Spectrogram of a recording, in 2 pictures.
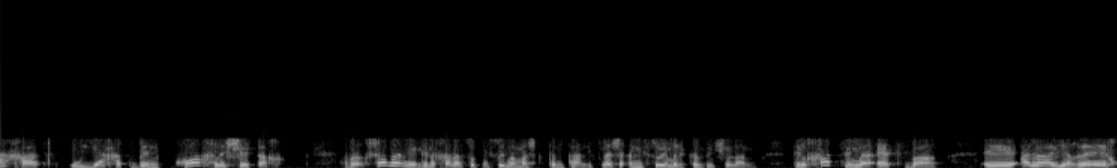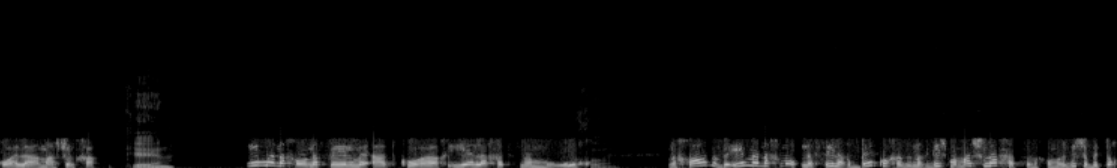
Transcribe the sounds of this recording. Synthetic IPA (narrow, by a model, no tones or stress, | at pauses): laχat͡s | ujaχasbe̞nkʰo̞aχle̞ʃe̞taχ | ʔavala̰χʃavaniaɡid̪le̞χalaːso̞t̪nisujmamaʃkt̪anta̰nlifne̞jʃeanisujame̞ʁkaziʃe̞lʔa̰nu | tilχat͡simaʔe̞t͡sba | alajaʁeχo̞alaːmaʃelχa̰ | kʰen | imanaχnunafilmeʔatkʰo̞aχijelaχat͡snamuχ | naχo̞nveimanaχnunafilhaʁbe̞ko̞aχaznaʁɡiʃmamaʃlaχat͡sanaχnunaʁɡiʃʃebeto̞χ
